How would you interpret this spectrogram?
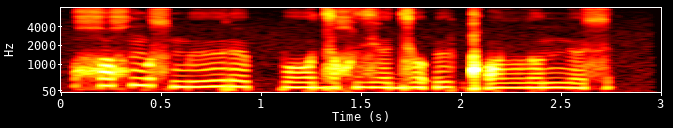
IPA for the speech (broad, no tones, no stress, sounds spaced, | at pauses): χ o χ ŋ o s m ʉː ɾ ʏː pː oː dʲ ɔ χ zʲ ɘː dʲ o ʔ ʉ ǃʼ ɔ lː ʊ nː ʏː s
